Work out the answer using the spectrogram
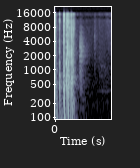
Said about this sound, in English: Sorry, I dropped my phone for the second time today. I have to hold my phone.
